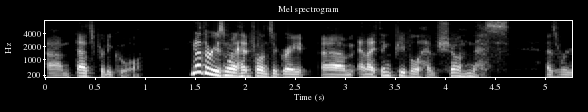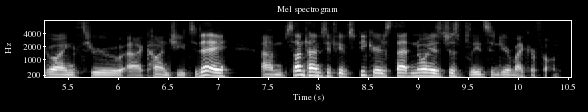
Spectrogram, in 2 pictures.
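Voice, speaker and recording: A man with a very lively, swinging delivery and an average-pitched voice gives a casual online how-to talk. He is chatty and playful, pausing deliberately to stress things. The sound is dry and close on the microphone. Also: dry recording. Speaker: panel host and podcasting instructor.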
